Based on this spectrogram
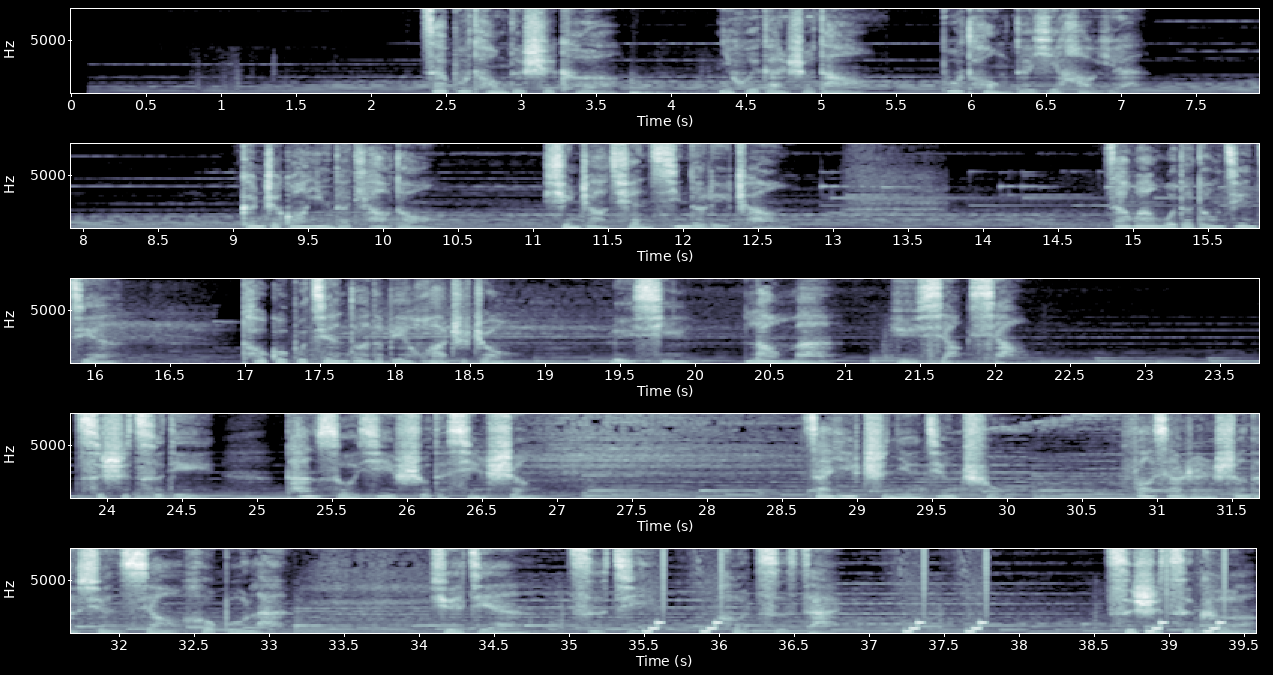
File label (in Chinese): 女 广告; 壹号院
